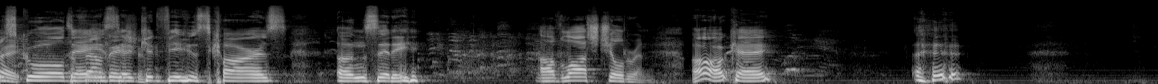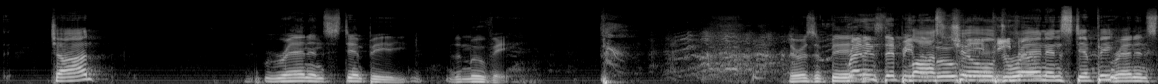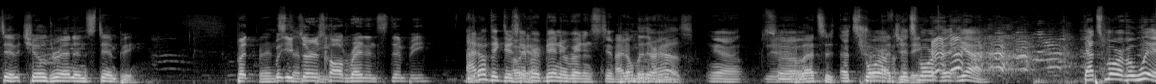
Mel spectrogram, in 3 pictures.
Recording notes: Live from Austin's Fantastic Fest.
